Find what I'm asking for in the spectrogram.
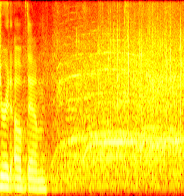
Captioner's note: applause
